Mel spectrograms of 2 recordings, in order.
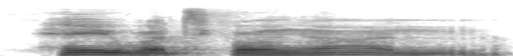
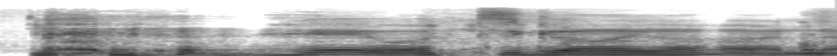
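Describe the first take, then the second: First: It is said flatly, without much concern. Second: It is said with strong, exaggerated concern. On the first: The speaker calls it wrong. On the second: The speaker calls it right.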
